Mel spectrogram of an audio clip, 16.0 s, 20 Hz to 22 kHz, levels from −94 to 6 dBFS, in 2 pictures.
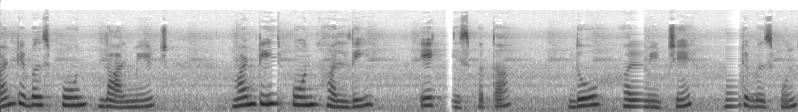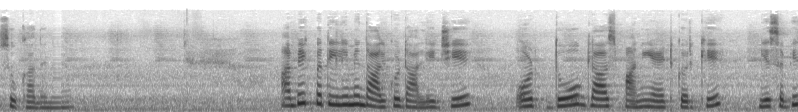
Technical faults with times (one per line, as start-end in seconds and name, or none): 2.71-2.80 burst of packet loss
4.45-4.54 burst of packet loss
6.31-6.46 burst of packet loss
7.27-7.41 burst of packet loss
8.52-8.61 burst of packet loss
